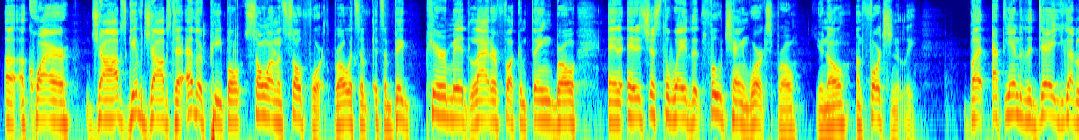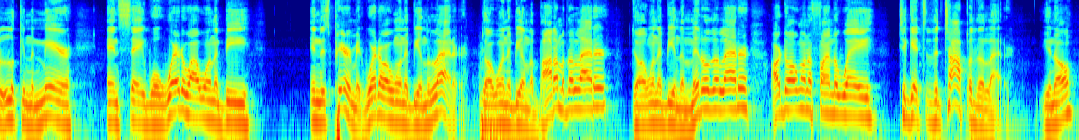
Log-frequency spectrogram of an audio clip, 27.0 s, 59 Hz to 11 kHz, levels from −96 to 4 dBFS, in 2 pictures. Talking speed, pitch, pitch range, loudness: 250 wpm, 125 Hz, 110-145 Hz, -21 LUFS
